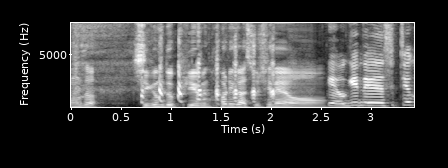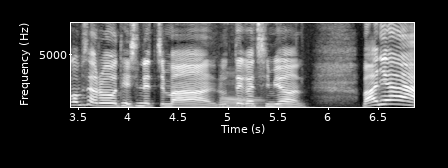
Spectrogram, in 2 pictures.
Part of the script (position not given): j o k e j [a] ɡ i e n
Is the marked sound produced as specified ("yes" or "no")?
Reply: no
